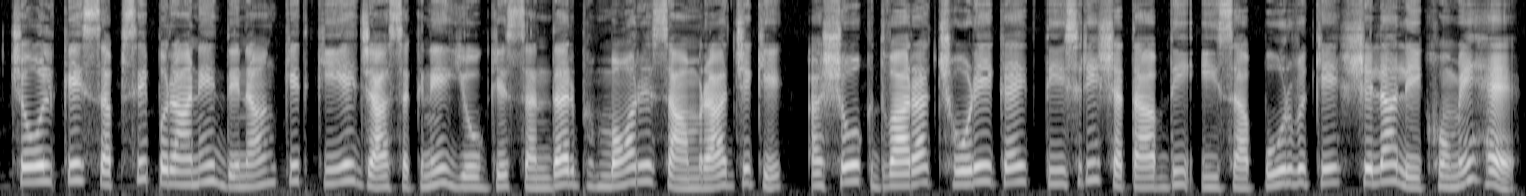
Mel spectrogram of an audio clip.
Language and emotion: Hindi, neutral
